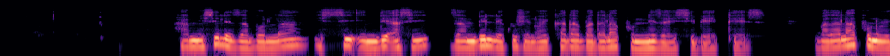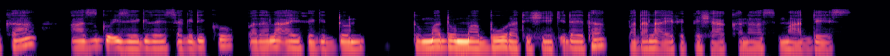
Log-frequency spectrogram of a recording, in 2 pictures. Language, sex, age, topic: Gamo, male, 25-35, agriculture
